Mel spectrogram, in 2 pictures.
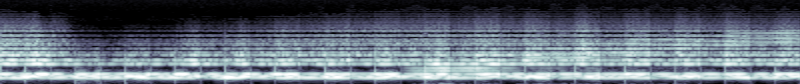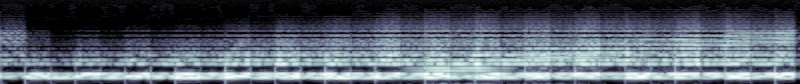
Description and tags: an ambient pad, Thor of course.
ambient, pad, synth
